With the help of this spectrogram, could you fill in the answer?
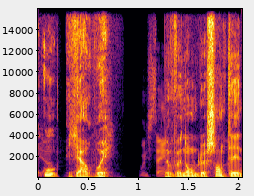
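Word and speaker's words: Yahweh: amis vous m'avez déjà beaucoup aidé cela se prononce donc y ou yahweé nous venons de le chanter n'est-ce pas you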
